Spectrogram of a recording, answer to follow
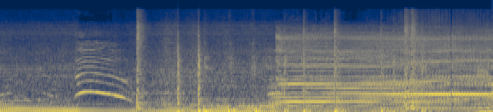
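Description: Live rock band playing loud: bass guitar holding low notes under scattered drum hits. A short pitched glide rises and falls about a second in. About three and a half seconds in, the electric guitar comes in with a ringing, sustained chord.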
